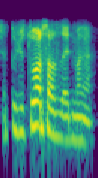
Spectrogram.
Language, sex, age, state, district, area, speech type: Kashmiri, male, 18-30, Jammu and Kashmir, Kupwara, rural, conversation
